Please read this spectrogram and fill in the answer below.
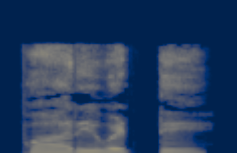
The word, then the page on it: ಪಾರಿವಟ್ಟೆ: Kannada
